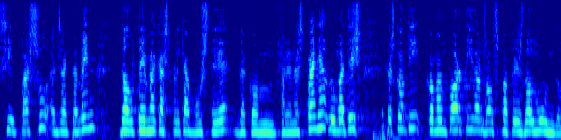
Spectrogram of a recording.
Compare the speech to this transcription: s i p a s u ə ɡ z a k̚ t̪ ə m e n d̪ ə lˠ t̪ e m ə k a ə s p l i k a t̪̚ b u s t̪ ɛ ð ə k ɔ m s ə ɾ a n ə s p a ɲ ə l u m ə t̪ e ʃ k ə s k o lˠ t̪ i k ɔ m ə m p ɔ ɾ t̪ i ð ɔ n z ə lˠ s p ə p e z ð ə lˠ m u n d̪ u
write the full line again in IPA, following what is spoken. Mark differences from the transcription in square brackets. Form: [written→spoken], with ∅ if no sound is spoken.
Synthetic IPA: s i p a s u ə ɡ z a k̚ t̪ ə m e n d̪ ə lˠ t̪ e m ə k a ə s p l i k a t̪̚ b u s t̪ ɛ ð ə k ɔ m [s→f] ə ɾ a n ə s p a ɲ ə l u m ə t̪ e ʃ k ə s k o lˠ t̪ i k ɔ m ə m p ɔ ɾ t̪ i ð ɔ n z ə lˠ s p ə p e z ð ə lˠ m u n d̪ u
